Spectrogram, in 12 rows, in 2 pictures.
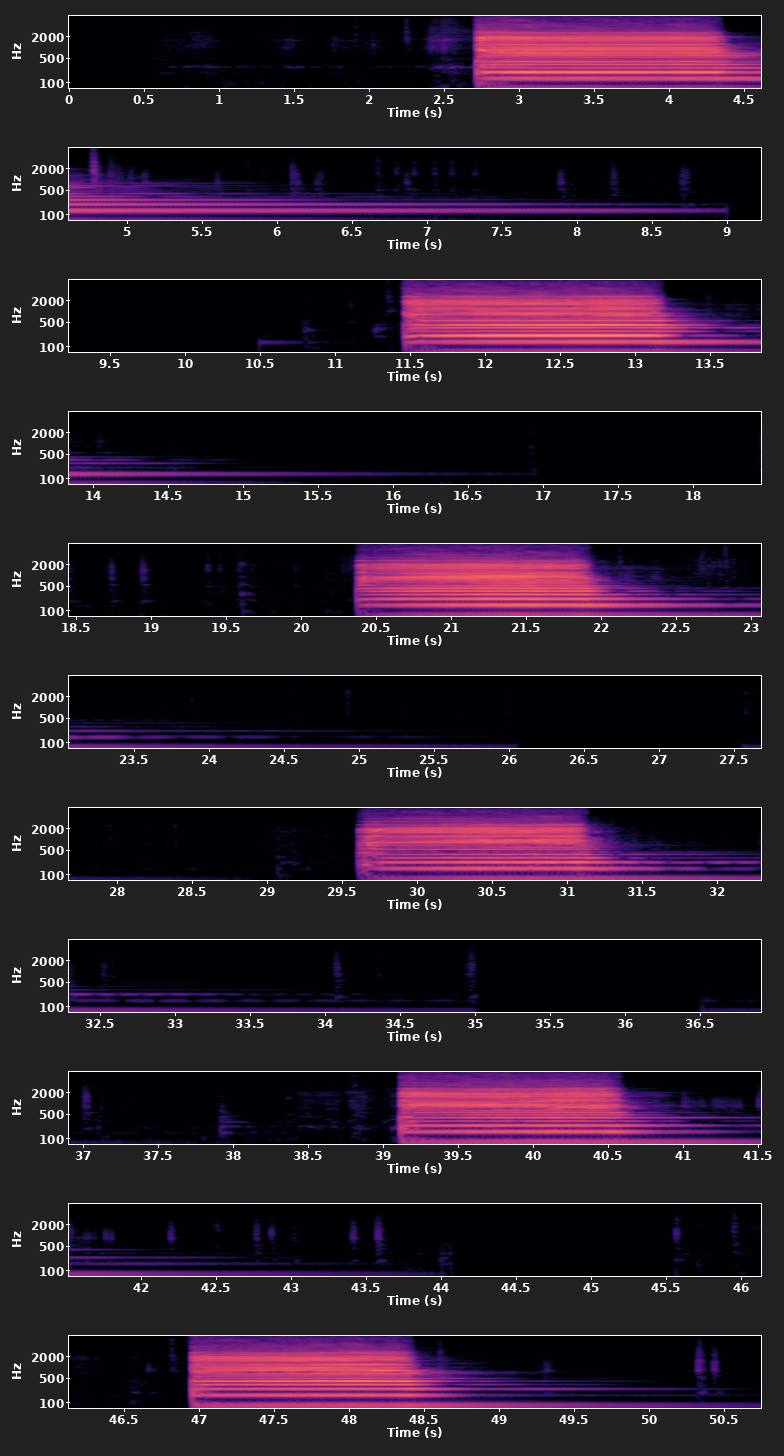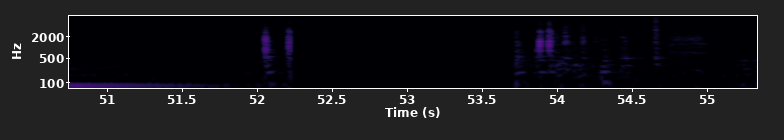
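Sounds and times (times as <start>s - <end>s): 
cello bowed fortissimo on the C string: 2.5s - 8.8s, 11.4s - 14.9s, 20.4s - 24.0s, 29.6s - 33.0s, 39.1s - 42.2s, 47.0s - 50.4s.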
